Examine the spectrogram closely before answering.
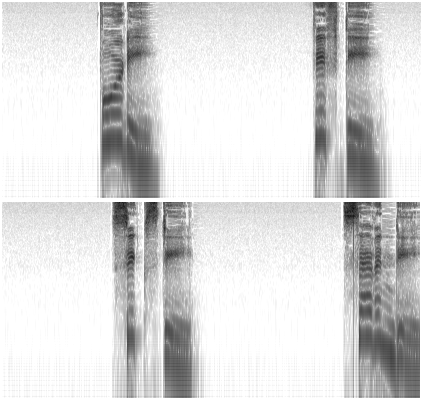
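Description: A woman reads out single words clearly through a microphone, pausing between each.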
